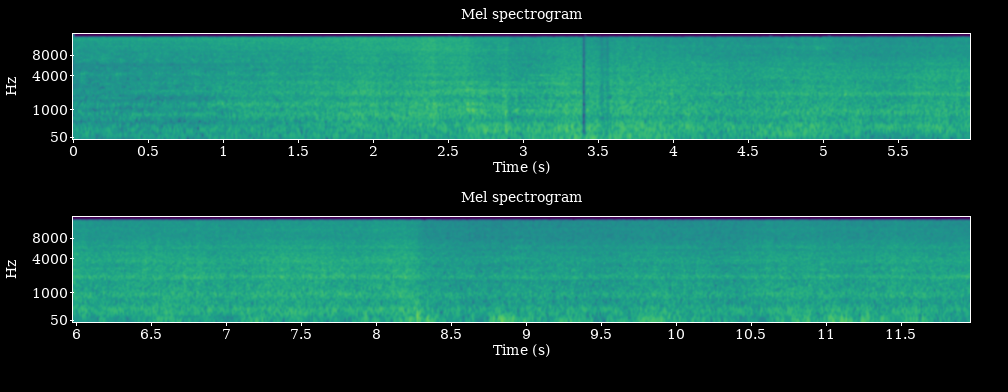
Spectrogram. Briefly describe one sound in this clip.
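Another train rushes past close by with a loud roar.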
